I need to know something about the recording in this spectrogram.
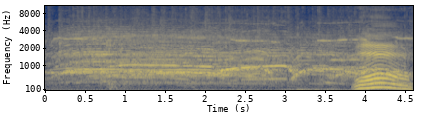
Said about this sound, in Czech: Máme tu krátkou chvilku na potlesk.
